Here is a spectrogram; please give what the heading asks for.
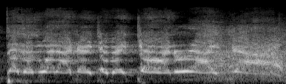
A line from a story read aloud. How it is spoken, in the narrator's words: something deep down inside of you is screaming out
